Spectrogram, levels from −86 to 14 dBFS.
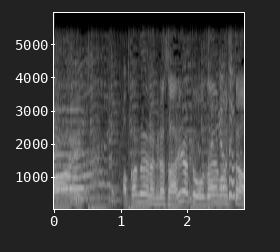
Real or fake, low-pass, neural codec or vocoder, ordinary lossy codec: real; 5.4 kHz; none; none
